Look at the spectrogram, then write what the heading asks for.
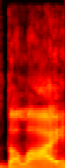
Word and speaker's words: Dalai: the it's Dolly it's Dalai not Dolly stop am I saying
